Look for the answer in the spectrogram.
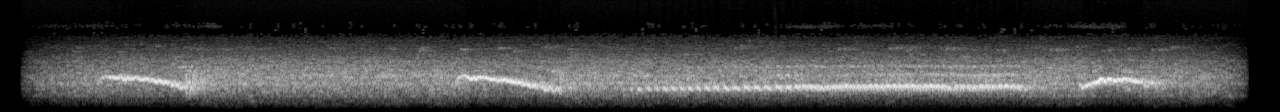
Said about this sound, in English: Yeah, and they have a bunch of different calls too, but a lot of people when I do play the call, they're like, that was not an owl, that was a horse. So Yeah. Okay, so here it is.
